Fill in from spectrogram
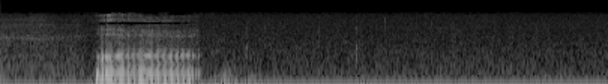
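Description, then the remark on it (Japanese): A pet cat lets out a single drawn-out, squeaky yawn, lasting under a second, followed by quiet room hum and faint rustling. “あ、この野郎人がこれからいい話しようとしてるときにあくびしやがって、このかわいこちゃめ。”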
